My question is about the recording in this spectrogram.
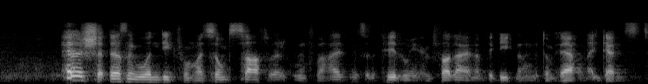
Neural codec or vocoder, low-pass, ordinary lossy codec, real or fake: codec, 16 kHz, 0.5 kbps, FunCodec, trained on Chinese and English, 25 frames a second; 7.2 kHz; AAC, 32 kbps; fake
